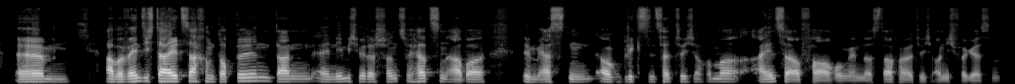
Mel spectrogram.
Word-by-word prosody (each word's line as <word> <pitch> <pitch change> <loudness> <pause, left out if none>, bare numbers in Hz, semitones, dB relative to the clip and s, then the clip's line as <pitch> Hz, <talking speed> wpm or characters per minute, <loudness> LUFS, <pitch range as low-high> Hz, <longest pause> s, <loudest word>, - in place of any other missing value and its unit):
Ähm, 125 -1 +3 0.3
aber 130 -2 +5
wenn 135 +3 +6
sich 155 -2 -3
da 140 -2 +10
jetzt 140 0 +6
Sachen 145 -2 +3
doppeln, 160 +5 0
dann, 130 -1 +1
äh, 125 - -5
nehme 130 +4 -4
ich 140 - -11
mir 135 - -1
das 130 -1 -3
schon 130 +2 -6
zu 140 0 -9
Herzen, 140 +1 0
aber 115 0 +1 0.3
im 120 -1 -4
ersten 120 +2 -3
Augenblick 120 -1 -1
sind's 125 - -7
natürlich 130 -1 -5
auch - - -12
immer 130 -1 -4 0.2
Einzelerfahrungen, 100 -5 -2
das 100 -1 -9
darf 115 -1 -3
man 110 - -5
natürlich 105 0 -13
auch - - -8
nicht 105 -1 -12
vergessen. 95 -1 -10
125 Hz, 195 wpm, -22 LUFS, 115-135 Hz, 0.3 s, da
